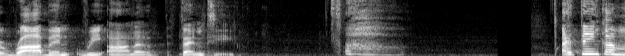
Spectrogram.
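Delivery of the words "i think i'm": slow, sighing through real tears; tearful sigh. Real, not acted. Host composing herself after tearing up, shaky sigh. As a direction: catch your breath and let it waver. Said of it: "I'm really sitting here crying".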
